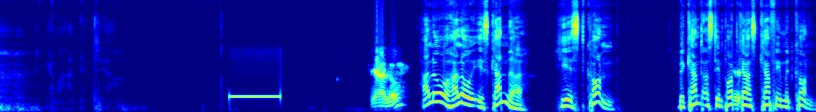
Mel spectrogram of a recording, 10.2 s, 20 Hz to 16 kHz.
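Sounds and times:
ringback tones of an outgoing phone call: 2.9s - 3.5s
speech: 4.7s - 7.8s, 8.5s - 10.1s.

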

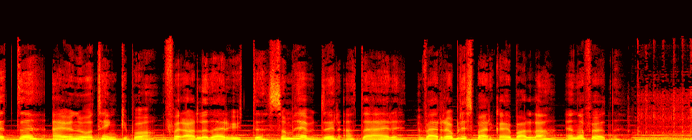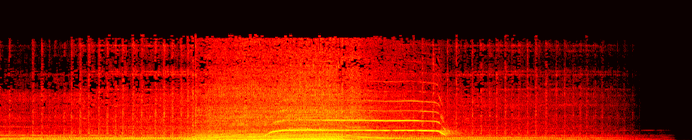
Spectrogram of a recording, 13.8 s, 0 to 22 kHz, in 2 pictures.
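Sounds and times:
speech: 0.0s - 6.5s
chainsaw idling and revving: 6.2s - 13.3s.

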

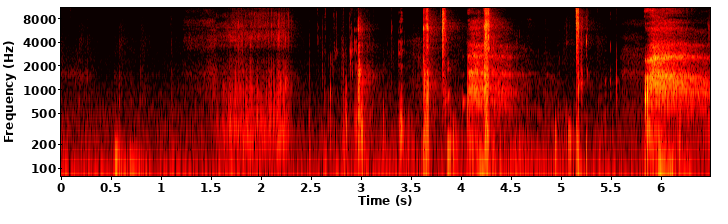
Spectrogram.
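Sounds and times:
sipping from a drink for an ASMR recording: 1.5s - 5.3s
wet mouth clicks: 1.6s - 5.6s
gulping and breathy swallowing: 2.6s - 5.6s.

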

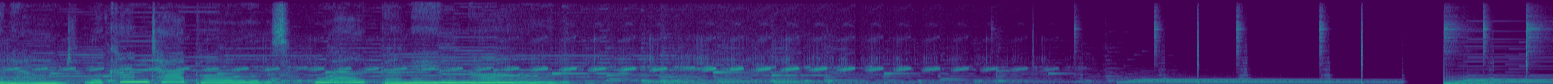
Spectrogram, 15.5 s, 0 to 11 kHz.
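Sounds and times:
frog whistling call: 0.0s - 10.8s
speech: 0.8s - 5.2s.

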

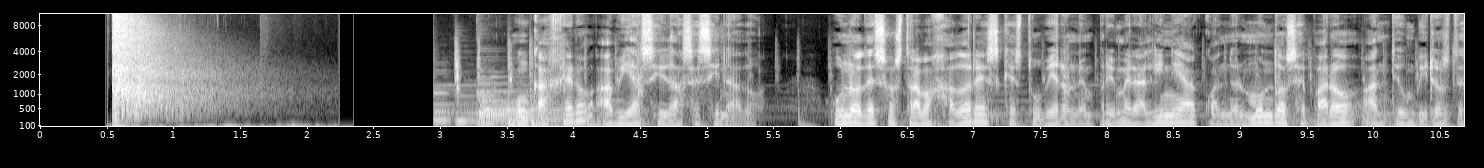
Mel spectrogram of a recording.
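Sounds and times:
gunshot at point-blank range: 0.5s - 2.2s
tonal music: 3.0s - 4.5s
speech: 3.6s - 10.6s.

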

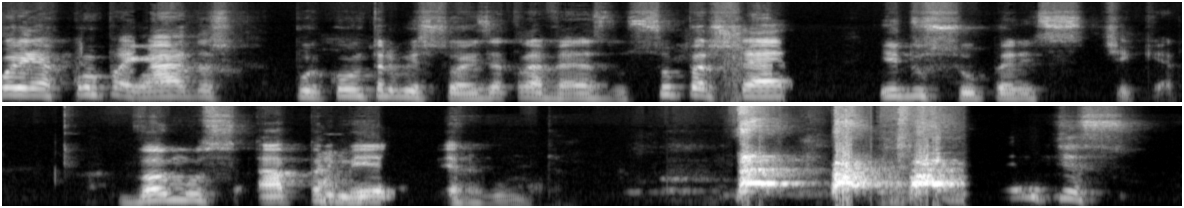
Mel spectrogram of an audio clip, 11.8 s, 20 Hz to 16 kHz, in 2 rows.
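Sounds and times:
speech: 0.0s - 8.6s, 10.0s - 11.6s
dog barking: 9.6s - 10.8s.

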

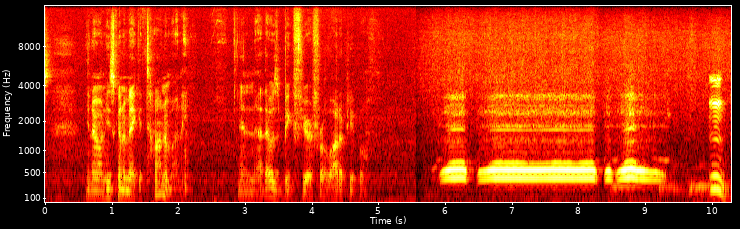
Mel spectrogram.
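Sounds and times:
speech: 0.6s - 2.3s, 2.9s - 5.0s, 5.9s - 9.4s, 10.0s - 10.2s
loud piercing whistle blasts: 5.8s - 9.4s.

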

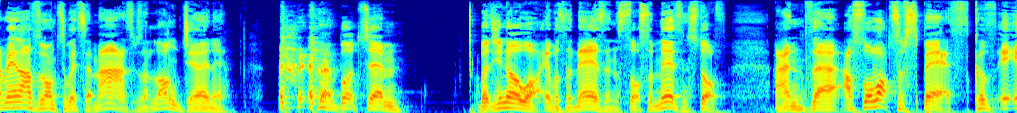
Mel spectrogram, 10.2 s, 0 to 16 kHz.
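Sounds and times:
speech: 0.0s - 4.1s, 4.8s - 10.1s
throaty voiced coughs: 2.8s - 3.5s.

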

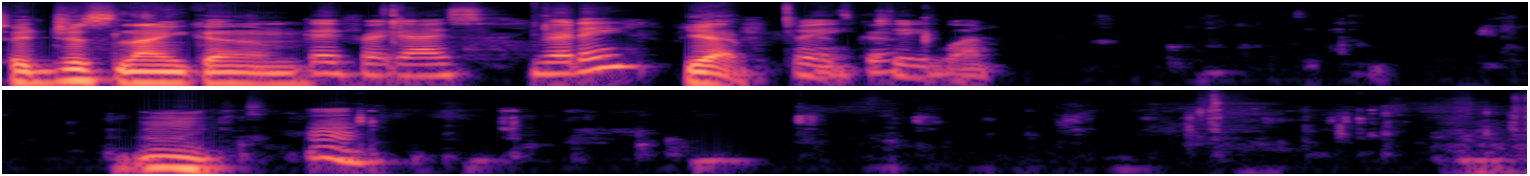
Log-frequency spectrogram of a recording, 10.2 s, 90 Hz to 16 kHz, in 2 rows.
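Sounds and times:
speech: 0.0s - 3.4s, 5.5s - 6.5s
crunchy chewing of chocolate-covered worms: 3.6s - 10.1s.

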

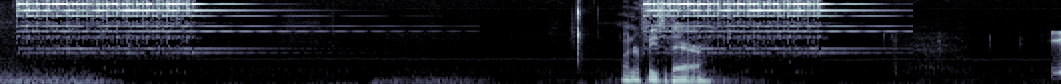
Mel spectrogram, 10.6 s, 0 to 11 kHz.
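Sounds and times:
telephone ringing after a call is dialed: 0.1s - 4.9s, 6.4s - 9.2s
faint steady tone: 2.2s - 7.2s, 8.6s - 10.5s
speech: 6.2s - 7.2s.

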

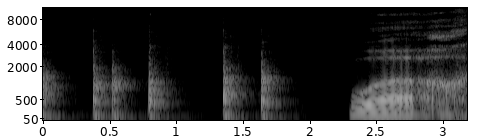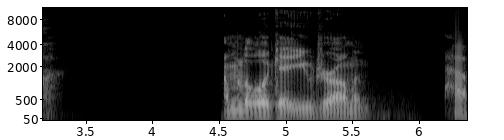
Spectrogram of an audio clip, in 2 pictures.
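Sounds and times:
sharp rhythmic knocking on a door: 0.0s - 1.9s
speech: 2.3s - 3.3s, 4.6s - 6.3s.

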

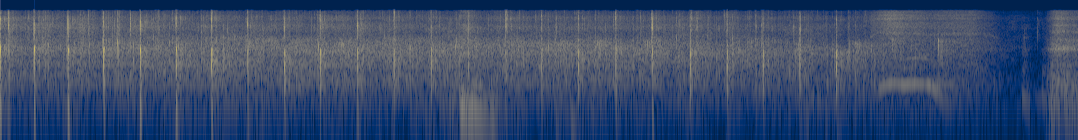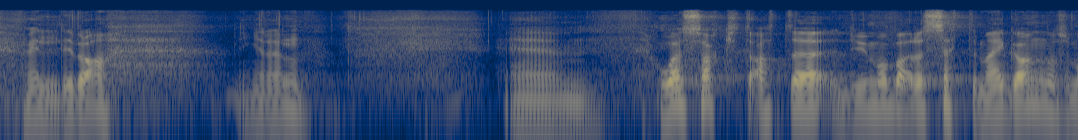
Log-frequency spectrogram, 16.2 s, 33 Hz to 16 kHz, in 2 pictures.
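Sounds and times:
crowd applauding: 0.0s - 7.4s
speech: 8.3s - 9.1s, 9.9s - 10.5s, 11.9s - 16.1s.

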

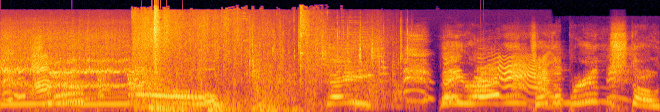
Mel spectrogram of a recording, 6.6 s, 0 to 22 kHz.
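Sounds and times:
loud high-pitched car tire squeals: 0.0s - 4.2s
speech: 0.3s - 1.0s, 3.3s - 3.8s, 4.6s - 6.5s
harsh noisy impact-like burst at the end of a car skid: 1.3s - 3.7s.

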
